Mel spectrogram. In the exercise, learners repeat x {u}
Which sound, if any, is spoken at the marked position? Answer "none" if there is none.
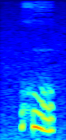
u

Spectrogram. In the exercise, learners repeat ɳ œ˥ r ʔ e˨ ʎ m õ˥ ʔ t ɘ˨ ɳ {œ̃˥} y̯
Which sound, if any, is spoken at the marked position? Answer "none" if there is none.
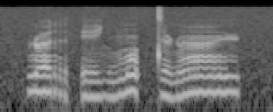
œ̃ː˥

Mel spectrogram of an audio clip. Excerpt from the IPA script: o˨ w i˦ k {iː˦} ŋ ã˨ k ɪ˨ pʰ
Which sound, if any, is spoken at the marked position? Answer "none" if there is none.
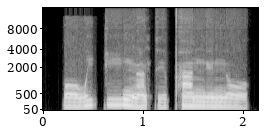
iː˦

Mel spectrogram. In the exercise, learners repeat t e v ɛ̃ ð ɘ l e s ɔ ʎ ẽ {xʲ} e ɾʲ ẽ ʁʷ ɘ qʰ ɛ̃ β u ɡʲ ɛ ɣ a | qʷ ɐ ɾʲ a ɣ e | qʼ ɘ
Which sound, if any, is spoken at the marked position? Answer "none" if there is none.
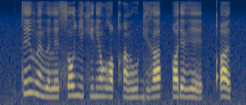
xʲ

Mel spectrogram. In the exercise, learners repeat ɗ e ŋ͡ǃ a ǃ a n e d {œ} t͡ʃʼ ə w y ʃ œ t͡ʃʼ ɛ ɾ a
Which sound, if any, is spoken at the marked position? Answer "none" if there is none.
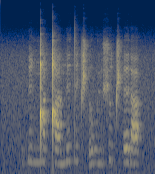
ɛ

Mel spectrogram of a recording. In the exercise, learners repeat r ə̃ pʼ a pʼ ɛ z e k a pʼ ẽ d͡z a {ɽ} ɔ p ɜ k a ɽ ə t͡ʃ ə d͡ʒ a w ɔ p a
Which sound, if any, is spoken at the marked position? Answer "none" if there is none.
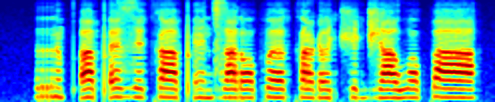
ɾ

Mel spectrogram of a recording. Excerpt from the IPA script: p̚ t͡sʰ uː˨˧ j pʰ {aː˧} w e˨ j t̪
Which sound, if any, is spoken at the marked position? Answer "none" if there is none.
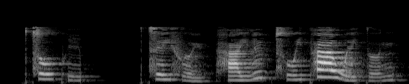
aː˥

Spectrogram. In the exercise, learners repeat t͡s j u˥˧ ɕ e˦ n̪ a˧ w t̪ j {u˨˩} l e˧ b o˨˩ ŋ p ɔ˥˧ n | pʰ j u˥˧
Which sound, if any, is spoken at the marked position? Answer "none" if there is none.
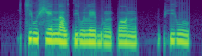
u˧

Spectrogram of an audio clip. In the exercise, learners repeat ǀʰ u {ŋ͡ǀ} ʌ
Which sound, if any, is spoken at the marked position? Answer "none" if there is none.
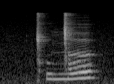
ŋ͡ǀ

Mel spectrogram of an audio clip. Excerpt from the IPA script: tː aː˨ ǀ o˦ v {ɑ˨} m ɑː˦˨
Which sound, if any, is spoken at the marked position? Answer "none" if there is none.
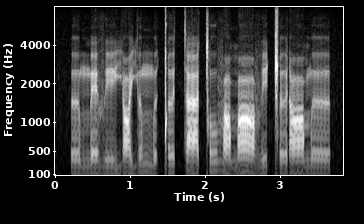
ɑ˨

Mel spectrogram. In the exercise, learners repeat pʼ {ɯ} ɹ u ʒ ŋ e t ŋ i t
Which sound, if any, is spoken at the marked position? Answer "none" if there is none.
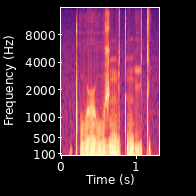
u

